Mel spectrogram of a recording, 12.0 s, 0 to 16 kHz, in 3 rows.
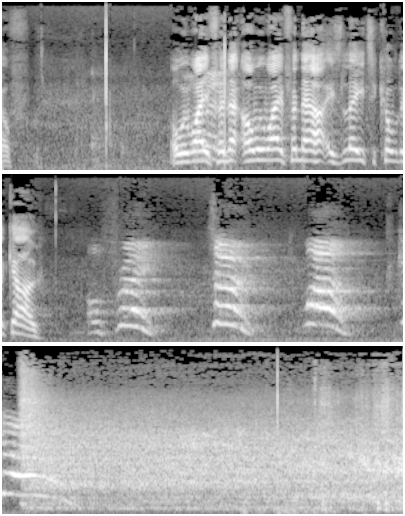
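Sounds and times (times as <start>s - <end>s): person shouting: 6.2s - 8.8s.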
